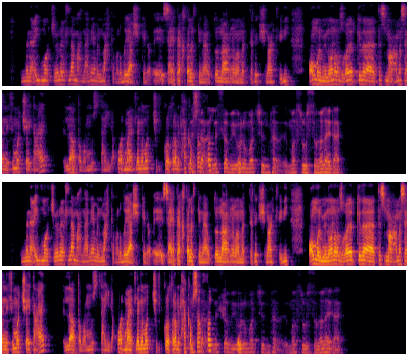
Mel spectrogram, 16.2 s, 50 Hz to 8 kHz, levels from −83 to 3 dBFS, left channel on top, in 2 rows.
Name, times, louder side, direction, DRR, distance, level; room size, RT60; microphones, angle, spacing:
voice 1, 0.4-9.0 9.3-12.1 12.8-12.9, right 7 dB, 75° right, 0.4 m, -23 dB
voice 2, 11.8-14.8, left 4 dB, 55° left, 0.4 m, -32 dB
4.1 x 3.1 x 2.7 m
head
